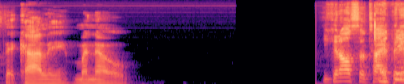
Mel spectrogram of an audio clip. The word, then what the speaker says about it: Kylie Minogue: into youtube and that that is how they pronounce that kylie minogue you can also type it in the google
